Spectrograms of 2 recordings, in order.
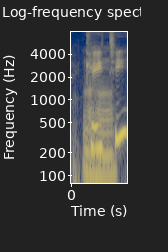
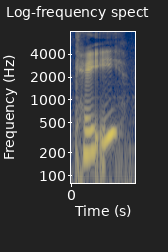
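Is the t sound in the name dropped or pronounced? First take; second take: pronounced; dropped. First: The t sound in the middle is pronounced. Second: The t sound in the middle is dropped. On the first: "for Americans, it's Katie" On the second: "the way I would have pronounced it growing up was K-E"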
